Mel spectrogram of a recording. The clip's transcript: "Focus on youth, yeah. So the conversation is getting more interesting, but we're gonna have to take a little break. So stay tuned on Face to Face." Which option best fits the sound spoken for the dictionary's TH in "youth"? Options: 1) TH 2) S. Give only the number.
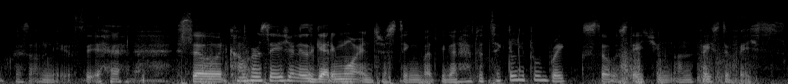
2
